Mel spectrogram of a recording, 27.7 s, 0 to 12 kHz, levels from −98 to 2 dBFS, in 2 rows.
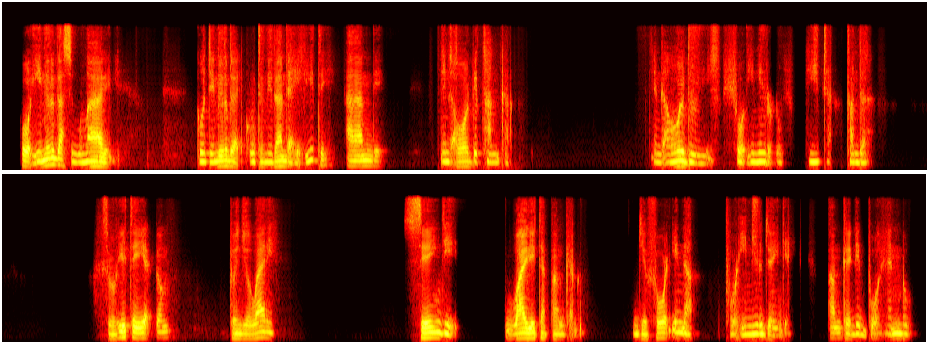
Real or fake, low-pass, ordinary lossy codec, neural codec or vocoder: fake; 7.2 kHz; none; codec, 16 kHz, 0.5 kbps, X-Codec, HuBERT features, trained on general audio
